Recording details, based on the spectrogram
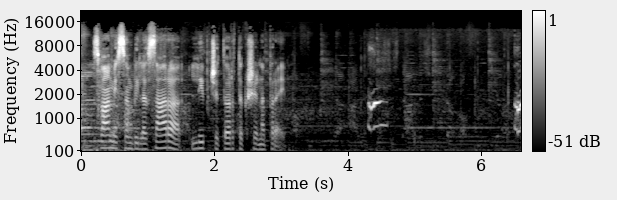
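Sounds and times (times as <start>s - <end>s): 
speech: 0.4s - 3.2s
cat meowing in a studio: 4.3s - 4.7s.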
